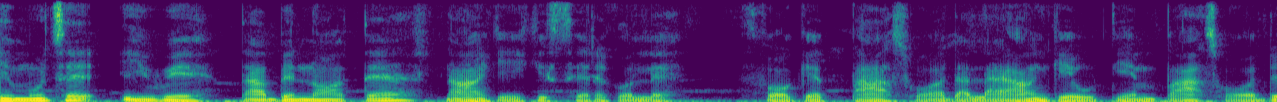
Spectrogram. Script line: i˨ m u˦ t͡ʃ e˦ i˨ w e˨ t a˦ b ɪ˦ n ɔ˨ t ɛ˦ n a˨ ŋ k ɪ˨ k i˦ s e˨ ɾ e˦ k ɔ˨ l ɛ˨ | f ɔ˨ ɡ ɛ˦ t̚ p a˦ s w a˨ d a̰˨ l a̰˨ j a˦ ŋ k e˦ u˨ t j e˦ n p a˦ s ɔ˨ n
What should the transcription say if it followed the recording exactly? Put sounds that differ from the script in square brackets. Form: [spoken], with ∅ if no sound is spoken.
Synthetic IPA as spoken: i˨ m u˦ t͡ʃ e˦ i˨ w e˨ t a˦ b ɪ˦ n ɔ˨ t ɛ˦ n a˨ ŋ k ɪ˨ k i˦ s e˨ ɾ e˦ k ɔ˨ l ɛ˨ | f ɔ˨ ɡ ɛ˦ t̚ p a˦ s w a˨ d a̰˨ l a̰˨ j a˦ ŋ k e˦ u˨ t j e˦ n p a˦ s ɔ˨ [d]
